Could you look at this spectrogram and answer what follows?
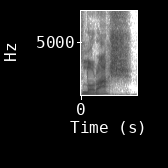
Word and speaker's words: Lorax: Or to tell you what it would be, his name would be Lorax, but football pervs would be like, I'm sorry, it's actually pronounced Lorash.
